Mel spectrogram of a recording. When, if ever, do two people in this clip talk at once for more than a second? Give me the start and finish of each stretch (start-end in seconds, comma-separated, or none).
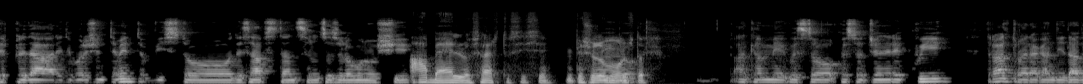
none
